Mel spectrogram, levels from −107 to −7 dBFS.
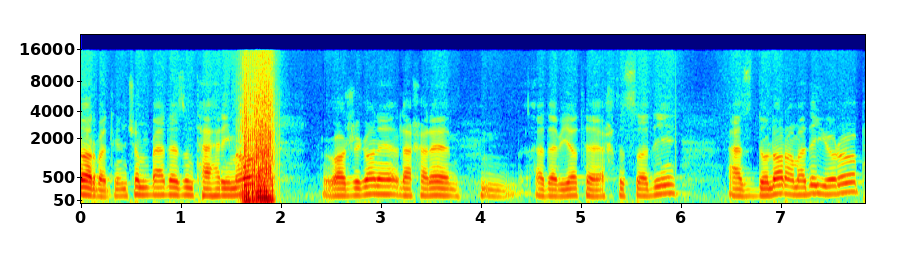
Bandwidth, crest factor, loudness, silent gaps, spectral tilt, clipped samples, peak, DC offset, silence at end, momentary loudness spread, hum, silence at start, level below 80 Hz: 16 kHz; 22 dB; -22 LUFS; none; -5 dB/octave; under 0.1%; 0 dBFS; under 0.1%; 0.05 s; 19 LU; none; 0 s; -32 dBFS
